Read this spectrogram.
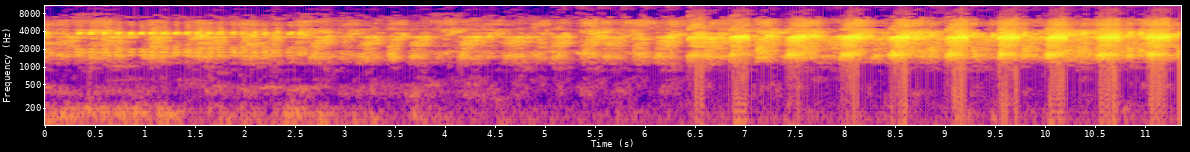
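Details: Frogs calling at night: a steady high trilling drone for the first six seconds, then loud pulsed croaks joining in, about two per second, over the continuous chorus.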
